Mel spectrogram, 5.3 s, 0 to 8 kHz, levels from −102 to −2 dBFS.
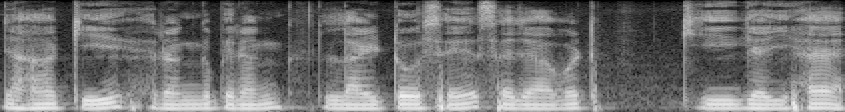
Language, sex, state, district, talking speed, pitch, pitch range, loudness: Hindi, male, Jharkhand, Garhwa, 115 wpm, 105 Hz, 105-115 Hz, -16 LUFS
